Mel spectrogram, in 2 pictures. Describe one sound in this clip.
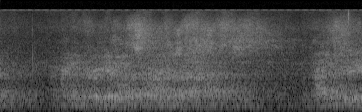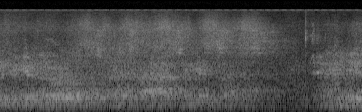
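A congregation sings together in a large echoing hall.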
